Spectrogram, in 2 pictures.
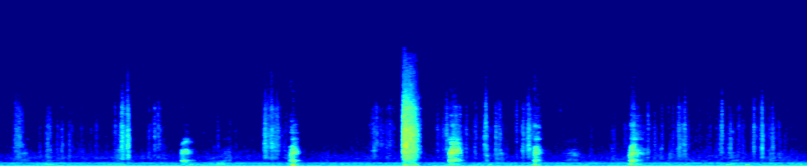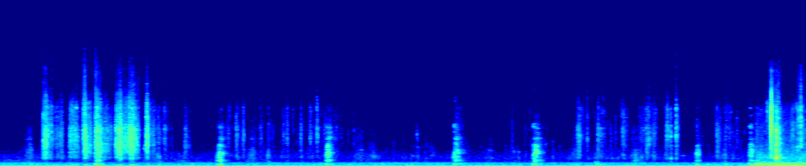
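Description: Small wooden parts knock and clack softly as hands adjust a jointed wooden figure.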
